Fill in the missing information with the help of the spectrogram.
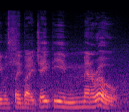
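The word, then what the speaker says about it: Manoux: Manero. It's one of those French word names. Yeah. With the X. Right, the X is silent.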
